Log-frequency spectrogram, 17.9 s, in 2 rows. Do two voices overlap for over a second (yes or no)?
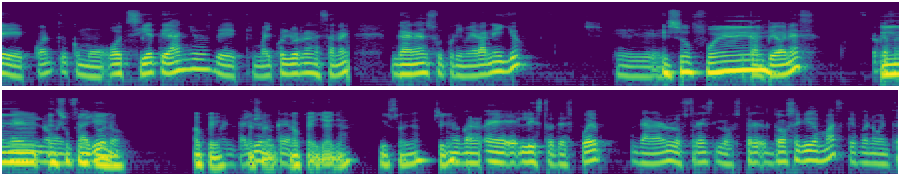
yes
